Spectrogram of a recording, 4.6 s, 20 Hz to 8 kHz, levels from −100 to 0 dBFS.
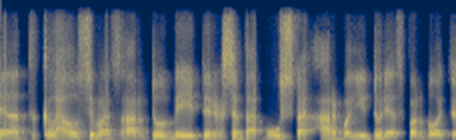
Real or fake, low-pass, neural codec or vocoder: fake; 7.2 kHz; codec, 24 kHz, 0.9 kbps, WavTokenizer, large speech release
